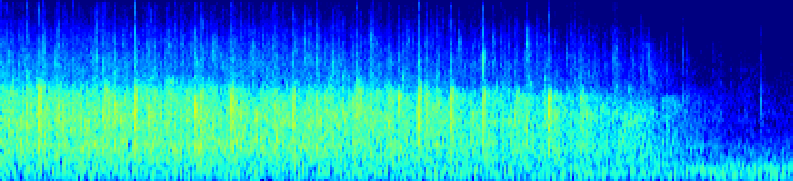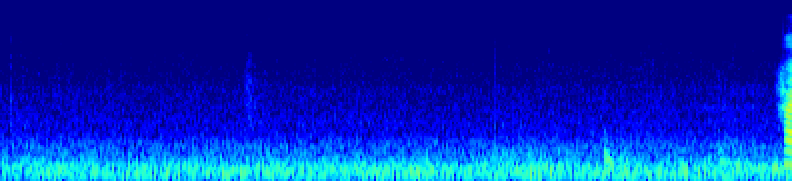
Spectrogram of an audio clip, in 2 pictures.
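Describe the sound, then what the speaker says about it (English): An audience breaks into loud, sustained clapping for Kim at a YMCA marathon community breakfast, lasting about five seconds before it fades into quiet room tone. "Round of applause for Kim."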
